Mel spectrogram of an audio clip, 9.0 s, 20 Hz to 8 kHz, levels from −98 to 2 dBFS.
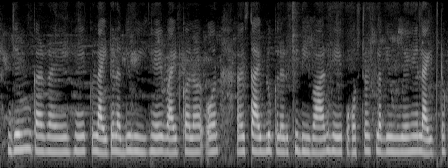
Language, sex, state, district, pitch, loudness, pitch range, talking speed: Hindi, female, Bihar, Bhagalpur, 225 Hz, -29 LUFS, 215-230 Hz, 160 wpm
